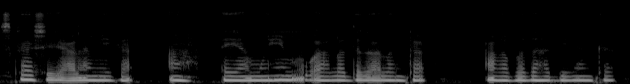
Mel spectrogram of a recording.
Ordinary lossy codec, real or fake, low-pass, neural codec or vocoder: AAC, 64 kbps; fake; 14.4 kHz; vocoder, 48 kHz, 128 mel bands, Vocos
